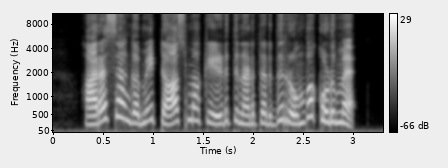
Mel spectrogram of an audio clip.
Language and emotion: Tamil, angry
